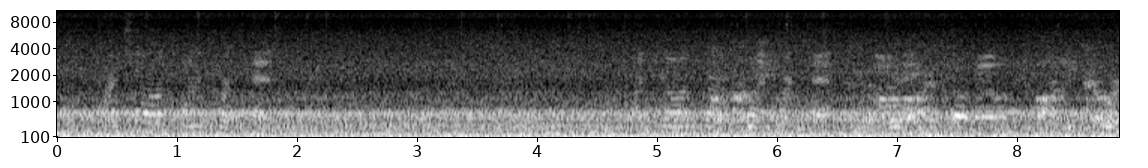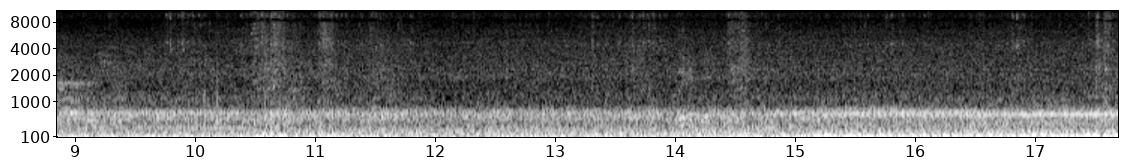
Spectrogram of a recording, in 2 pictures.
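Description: Tyres roll on the road beneath a bus.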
